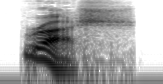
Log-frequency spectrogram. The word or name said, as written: rush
